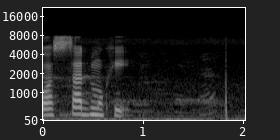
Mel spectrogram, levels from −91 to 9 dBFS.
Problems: constant background noise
